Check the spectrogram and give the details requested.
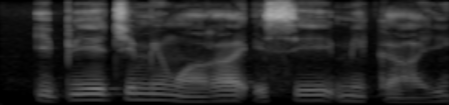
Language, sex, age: Northern Sotho, male, 19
